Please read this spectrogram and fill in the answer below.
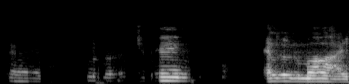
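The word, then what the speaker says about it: Jermaine Eluemunor: Jermaine Elunomai is how you pronounce it.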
